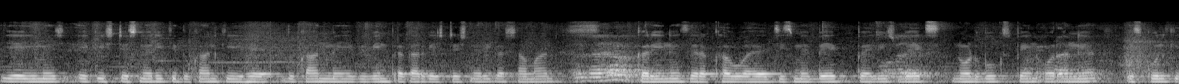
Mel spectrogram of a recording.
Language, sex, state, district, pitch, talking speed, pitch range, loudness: Hindi, male, Arunachal Pradesh, Lower Dibang Valley, 130 Hz, 155 wpm, 125-130 Hz, -16 LUFS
